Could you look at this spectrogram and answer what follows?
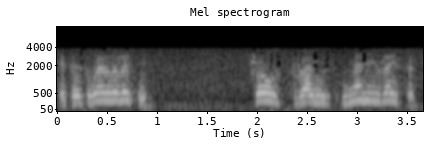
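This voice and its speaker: An actor playing a shrewd, courtly Chinese detective inspector, formal and aphoristic, with clipped grammar, in old radio mystery style. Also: male voice, sits high, slow pace, slightly rough, heavily acted. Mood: calm, triumphant. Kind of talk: 1940s radio mystery acting. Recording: tinny, noisy old radio recording.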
